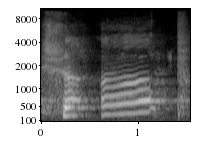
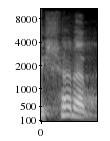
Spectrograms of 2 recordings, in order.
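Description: First: Soft, high, stretched "up" rising in amazement; stunned, half-whispered "no way"; disbelief. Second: Mock stern dismissal. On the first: Retold or imitated. Preacher reacting to the stranger's word, softly amazed and high. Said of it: "And I'm like". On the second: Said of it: "And she'd say".

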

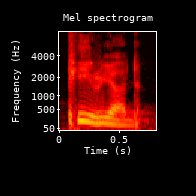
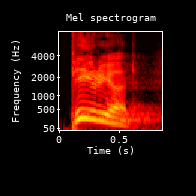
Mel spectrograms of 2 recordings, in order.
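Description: First: Said in the usual way. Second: "Period." said higher and louder as a hammer blow; emphatic Period. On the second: Shown as a demonstration. Preacher repeats the final word to the congregation, punched. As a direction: slam down "Period.".

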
